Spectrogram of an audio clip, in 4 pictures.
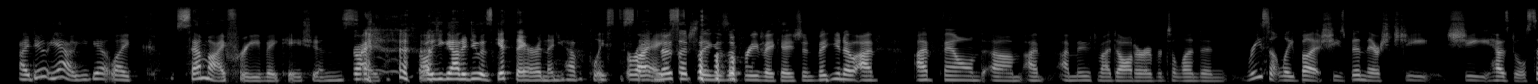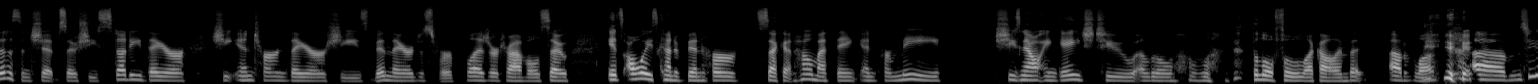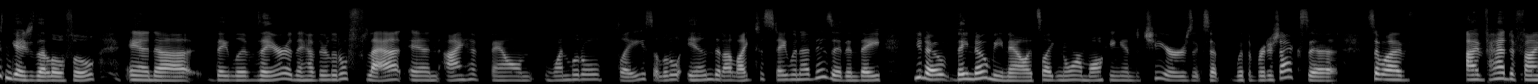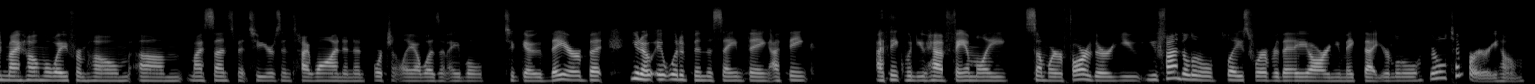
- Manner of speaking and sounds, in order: laughing while speaking: "Right"; chuckle; laughing while speaking: "so"; chuckle; laughing while speaking: "a li"; laugh
- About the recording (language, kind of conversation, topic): English, unstructured, How has your sense of home evolved from childhood to now, and what experiences have shaped it?
- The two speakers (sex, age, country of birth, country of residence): female, 35-39, United States, United States; female, 50-54, United States, United States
